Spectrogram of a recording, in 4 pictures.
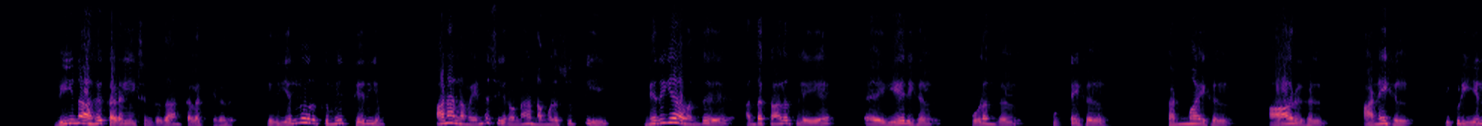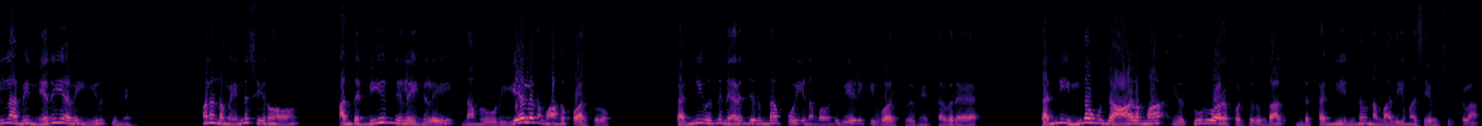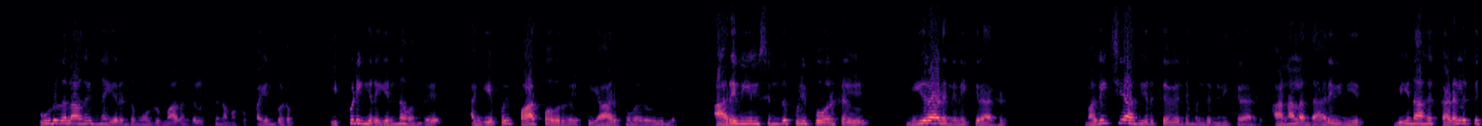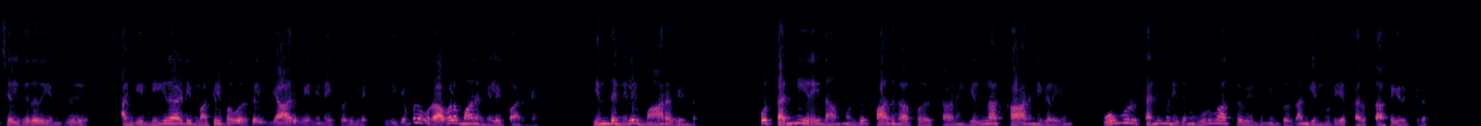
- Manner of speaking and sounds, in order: none
- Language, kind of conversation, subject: Tamil, podcast, நீரைப் பாதுகாக்க மக்கள் என்ன செய்ய வேண்டும் என்று நீங்கள் நினைக்கிறீர்கள்?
